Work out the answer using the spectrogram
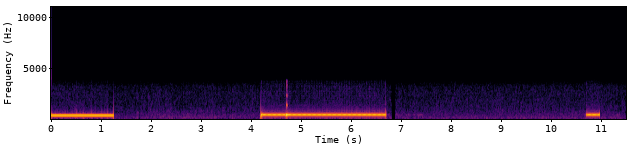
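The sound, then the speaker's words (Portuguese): Telephone line tones during a call transfer: a short tone, a silent pause, a longer steady tone of about two and a half seconds, more silence, then a brief final blip. No voices. “aguarde em linha, que vou transferir o contato para o controle de qualidade, que dará continuidade na sua contratação. Só um minutinho, tá bom? Ok. Transferência.”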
